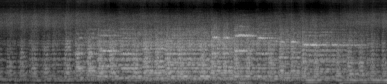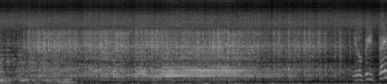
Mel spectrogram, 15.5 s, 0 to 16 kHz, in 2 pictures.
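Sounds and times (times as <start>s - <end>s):
freight train whistle blaring: 0.0s - 8.2s, 10.4s - 13.5s
freight train rumbling: 0.0s - 15.4s
clattering roar of freight train wheels: 7.2s - 15.2s.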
